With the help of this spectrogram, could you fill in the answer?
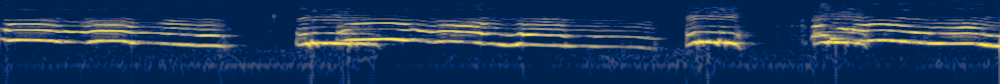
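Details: Dog reacting to annoying sounds: long, drawn-out howls that slowly slide downward, with a short sharp yelp between them, loud and close.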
